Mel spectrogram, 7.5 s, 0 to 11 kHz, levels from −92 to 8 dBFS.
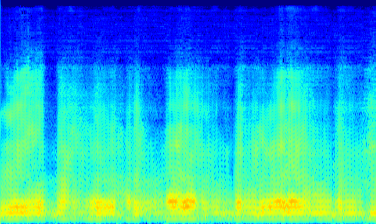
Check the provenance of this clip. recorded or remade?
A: remade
